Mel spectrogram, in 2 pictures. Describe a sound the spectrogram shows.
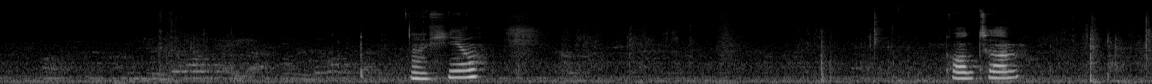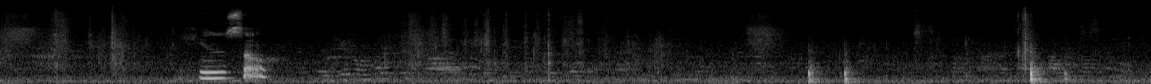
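Hands rustle and tap against sneakers.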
